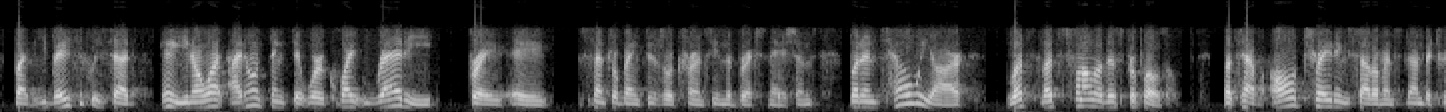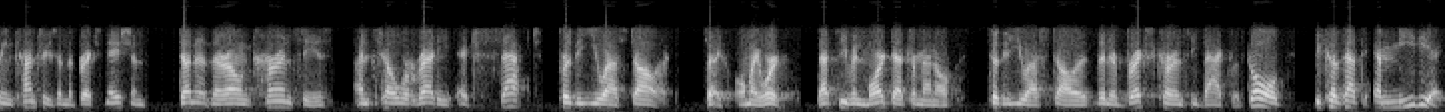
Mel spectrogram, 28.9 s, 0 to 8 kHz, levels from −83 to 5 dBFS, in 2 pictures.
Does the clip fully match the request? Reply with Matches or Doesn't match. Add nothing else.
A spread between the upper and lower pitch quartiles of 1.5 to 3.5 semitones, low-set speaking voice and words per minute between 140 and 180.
Doesn't match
